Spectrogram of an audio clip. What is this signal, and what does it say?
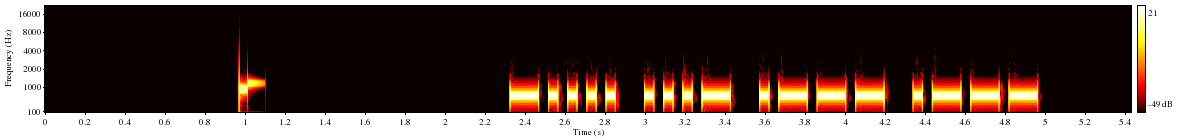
Morse code, heard as a keyed tone, about 25 wpm, 700 Hz. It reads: 6VJJ
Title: Four Challenging Letter-Number Combinations 25wpm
